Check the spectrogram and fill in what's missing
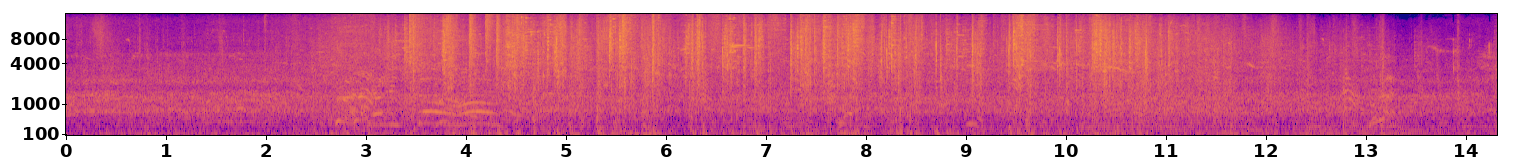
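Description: Cavalry horses charge across the field in the video game Total War: Pharaoh, a sustained rumble of many hooves clip-clopping together with an occasional whinny, with someone talking over the gallop.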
